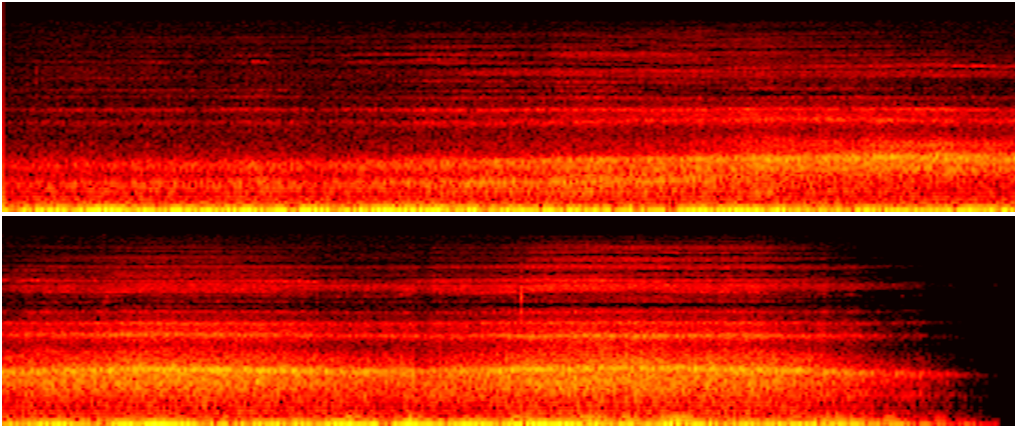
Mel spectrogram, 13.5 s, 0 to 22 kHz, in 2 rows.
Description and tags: wind by human, blowing near the microphone (Behringer B1)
